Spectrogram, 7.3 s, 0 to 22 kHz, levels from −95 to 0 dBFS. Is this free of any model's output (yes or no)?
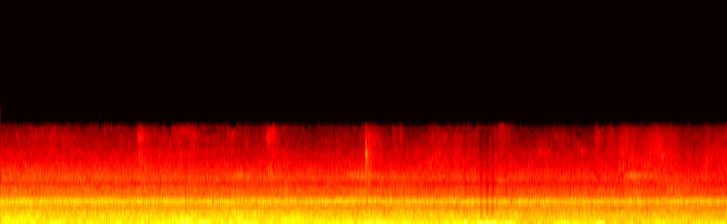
yes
